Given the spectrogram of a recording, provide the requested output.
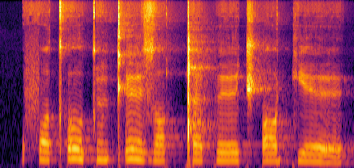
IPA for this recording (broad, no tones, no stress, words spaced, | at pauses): fɔtʼotʷĩ kʼøzɔ ǃœpøt͡ʃʼɔ kʲø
